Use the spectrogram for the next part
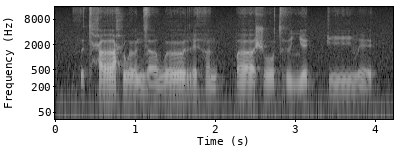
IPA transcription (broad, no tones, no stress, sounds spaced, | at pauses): θ ɨ t ħ ɐː ħ w ɵː n z ɐː w ɵː r e ɦ ɐ n pː ɐː ʃ oː t ɦ ɨ ʎ e kː iː β e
